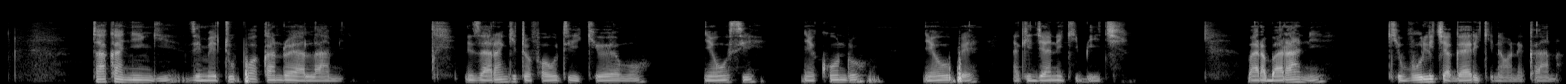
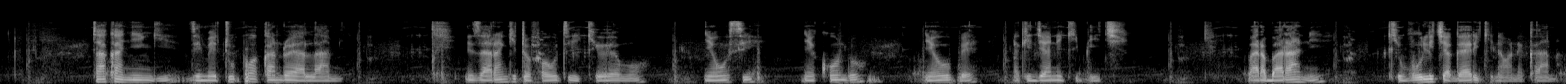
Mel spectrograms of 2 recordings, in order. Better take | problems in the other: first | noise reduction (neural separator model SepFormer DNS4)

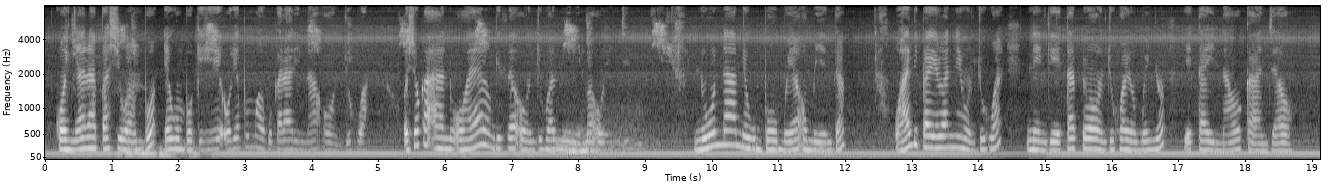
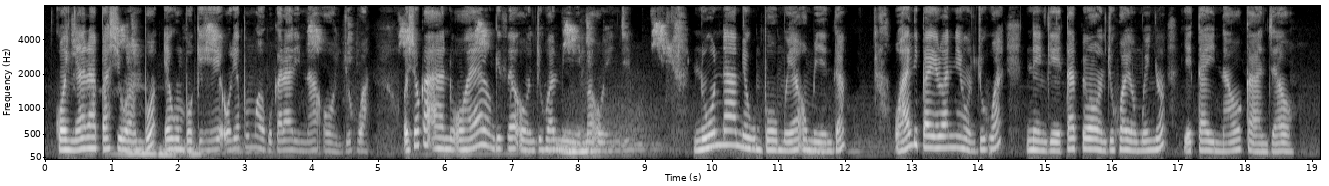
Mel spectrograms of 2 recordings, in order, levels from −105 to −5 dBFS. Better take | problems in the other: second | background sound (Mechanical fan); 9 dB below the speech

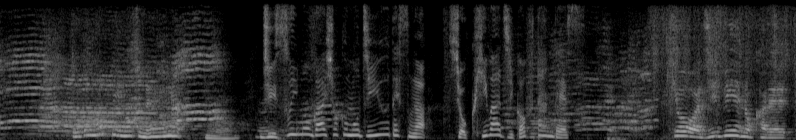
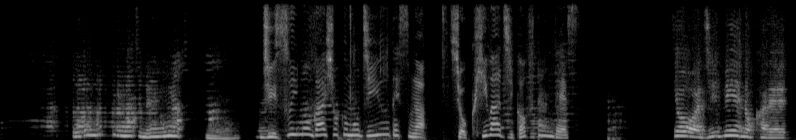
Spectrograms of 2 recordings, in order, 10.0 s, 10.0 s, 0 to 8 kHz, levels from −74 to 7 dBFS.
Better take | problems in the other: first | noise reduction (neural mask model RNNoise)

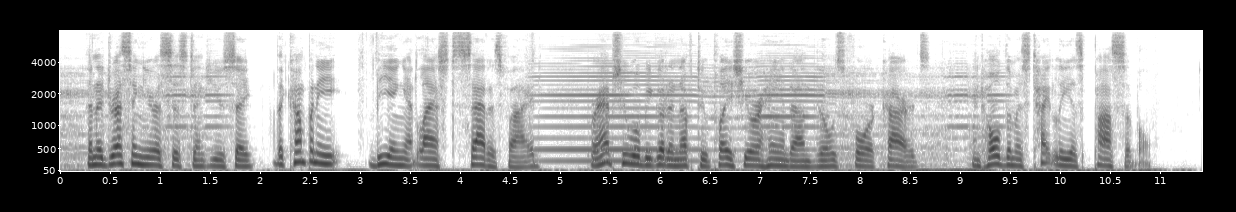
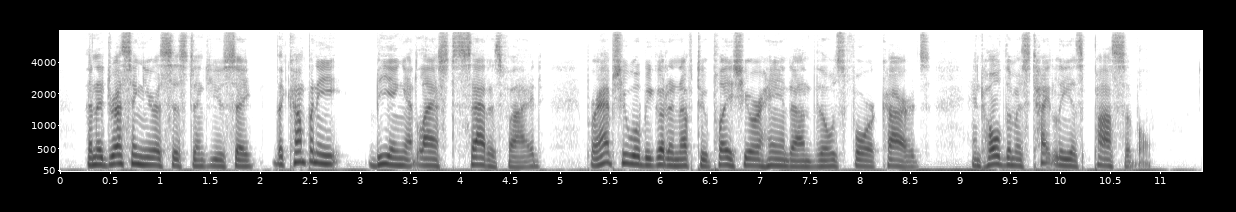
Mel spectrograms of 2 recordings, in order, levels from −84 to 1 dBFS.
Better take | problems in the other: second | background sound (Chirp, tweet + Bowed string instrument); 12 dB below the speech

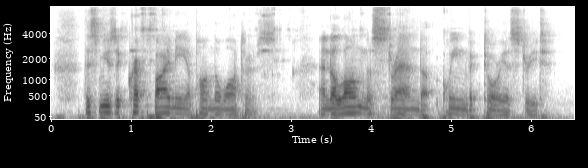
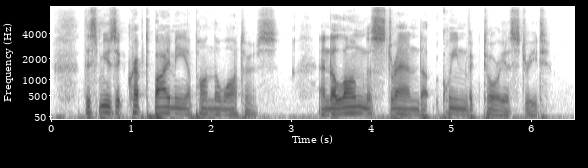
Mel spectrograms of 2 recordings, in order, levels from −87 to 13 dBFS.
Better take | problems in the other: second | noise reduction (neural separator model SepFormer DNS4)

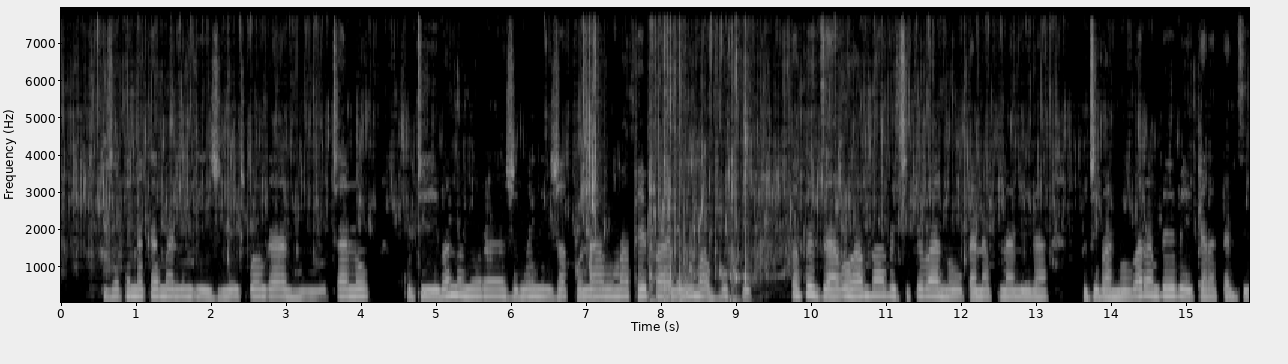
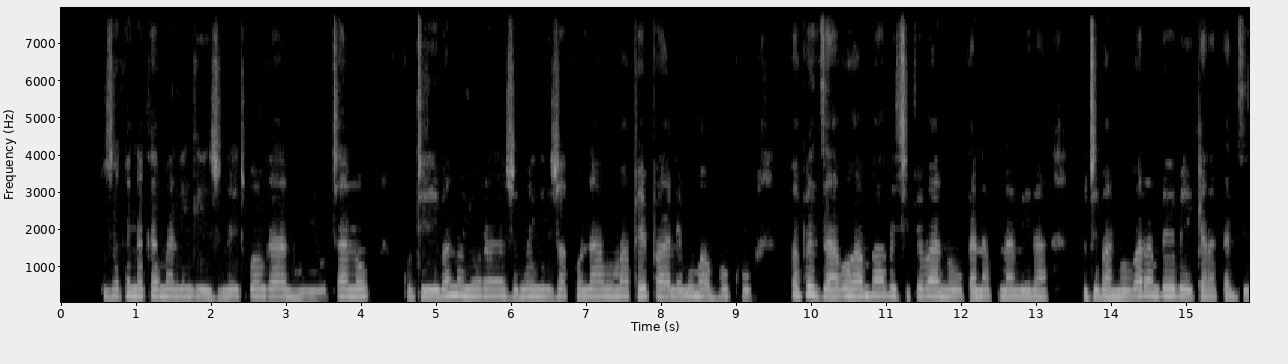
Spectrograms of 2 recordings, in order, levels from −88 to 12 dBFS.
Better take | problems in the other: second | background sound (Liquid); 15 dB below the speech

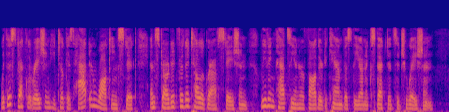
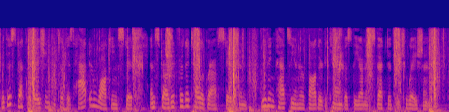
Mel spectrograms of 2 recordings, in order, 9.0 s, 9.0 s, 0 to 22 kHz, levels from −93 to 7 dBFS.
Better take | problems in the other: first | background sound (Tearing); 3 dB above the speech

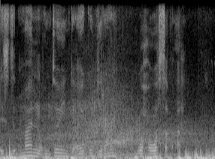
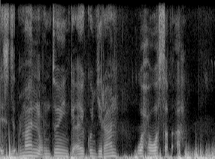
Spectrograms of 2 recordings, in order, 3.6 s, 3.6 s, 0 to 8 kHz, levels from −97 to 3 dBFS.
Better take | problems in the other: second | background sound (Car passing by / Engine); 13 dB below the speech

